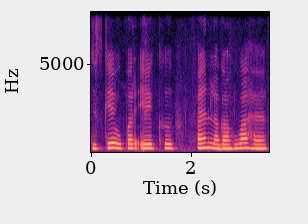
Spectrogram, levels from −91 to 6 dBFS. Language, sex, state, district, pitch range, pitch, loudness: Hindi, female, Jharkhand, Garhwa, 230-255 Hz, 240 Hz, -13 LUFS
